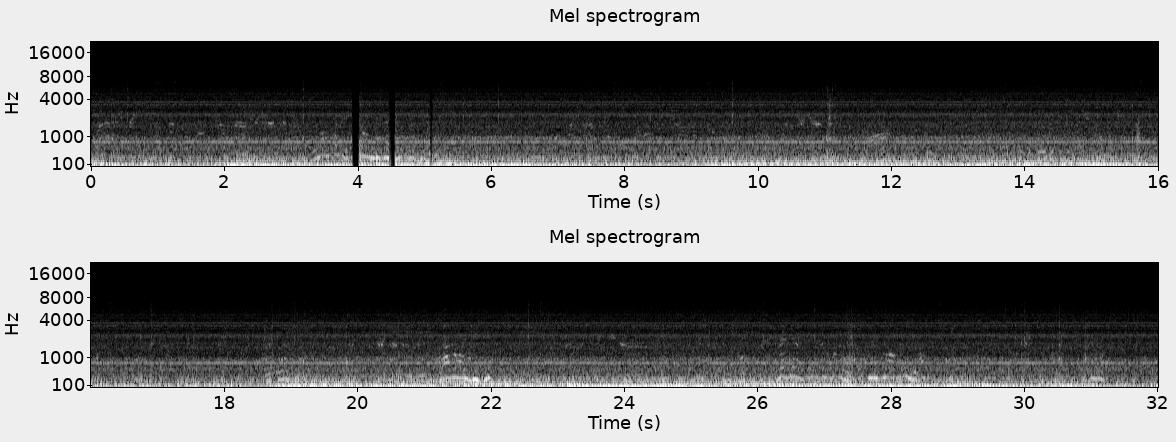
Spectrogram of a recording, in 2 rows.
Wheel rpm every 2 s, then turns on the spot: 0, 0, 0, 0, 0, 0, 0, 0, 0, 0, 0, 0, 0, 0, 0, 0.
none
